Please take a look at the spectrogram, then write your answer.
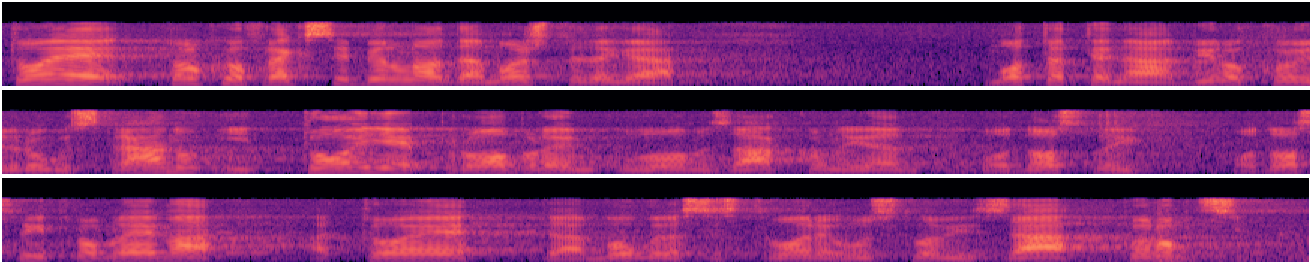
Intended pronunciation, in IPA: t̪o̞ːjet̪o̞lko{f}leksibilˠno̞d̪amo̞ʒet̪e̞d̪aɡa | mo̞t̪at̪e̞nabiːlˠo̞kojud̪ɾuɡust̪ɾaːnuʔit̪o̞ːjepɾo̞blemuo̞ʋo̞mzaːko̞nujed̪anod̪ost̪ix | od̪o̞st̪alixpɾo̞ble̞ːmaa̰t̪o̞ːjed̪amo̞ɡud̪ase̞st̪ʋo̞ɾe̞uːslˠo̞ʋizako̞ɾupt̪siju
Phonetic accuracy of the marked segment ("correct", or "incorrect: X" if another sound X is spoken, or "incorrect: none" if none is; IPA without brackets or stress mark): correct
